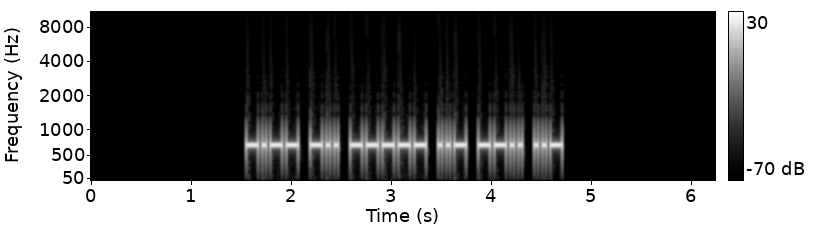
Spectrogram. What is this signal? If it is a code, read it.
Morse code, heard as a keyed tone, about 30 wpm, 700 Hz. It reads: YD0UZU
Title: DXCC-100 Call Signs - 6 Characters - Repeated 3x - 30wpm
